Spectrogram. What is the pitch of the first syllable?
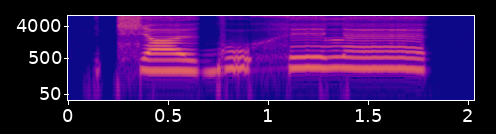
low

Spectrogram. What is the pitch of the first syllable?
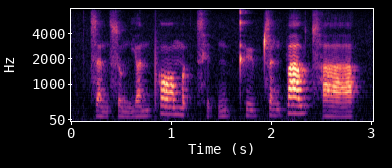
low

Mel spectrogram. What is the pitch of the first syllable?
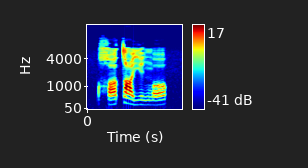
rising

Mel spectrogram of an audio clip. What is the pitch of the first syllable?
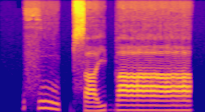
falling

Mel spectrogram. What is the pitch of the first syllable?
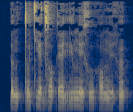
low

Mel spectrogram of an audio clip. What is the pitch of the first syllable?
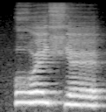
high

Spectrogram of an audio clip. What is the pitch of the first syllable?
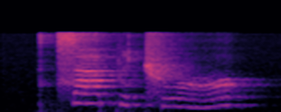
high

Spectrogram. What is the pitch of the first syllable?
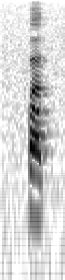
low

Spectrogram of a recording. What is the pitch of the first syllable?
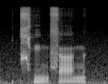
falling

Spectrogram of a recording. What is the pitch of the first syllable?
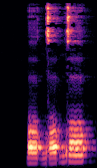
low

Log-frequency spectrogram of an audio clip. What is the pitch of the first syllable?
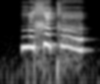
high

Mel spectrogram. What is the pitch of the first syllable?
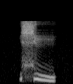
falling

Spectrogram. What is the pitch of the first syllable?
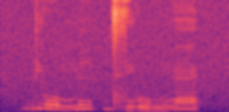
falling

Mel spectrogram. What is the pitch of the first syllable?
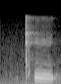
low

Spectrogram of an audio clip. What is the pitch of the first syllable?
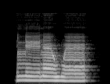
high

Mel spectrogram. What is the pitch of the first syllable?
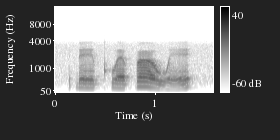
high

